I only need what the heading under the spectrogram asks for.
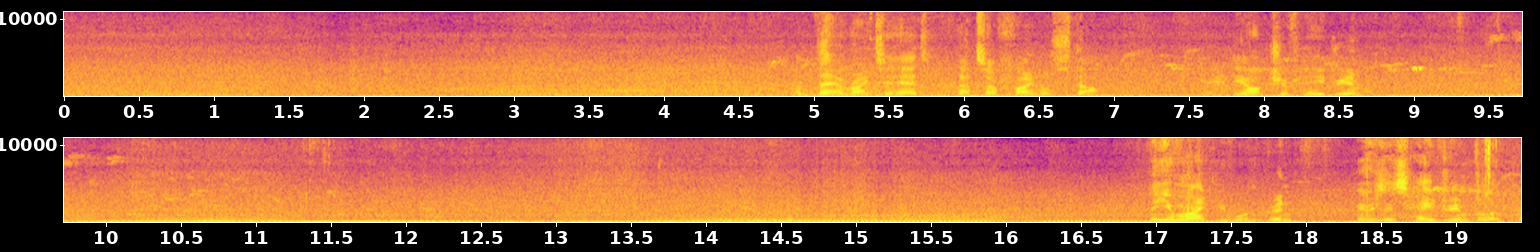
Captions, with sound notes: (people chattering) And there, right ahead, that's our final stop, the Arch of Hadrian. (engine roaring) Now, you might be wondering, who's this Hadrian below,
